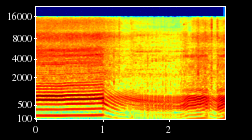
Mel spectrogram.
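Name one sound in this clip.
A chainsaw engine drops to a sputtering idle and briefly revs.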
